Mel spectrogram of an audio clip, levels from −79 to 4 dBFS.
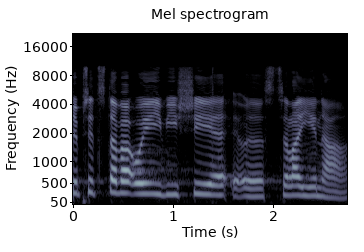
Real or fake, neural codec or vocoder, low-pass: real; none; 9.9 kHz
